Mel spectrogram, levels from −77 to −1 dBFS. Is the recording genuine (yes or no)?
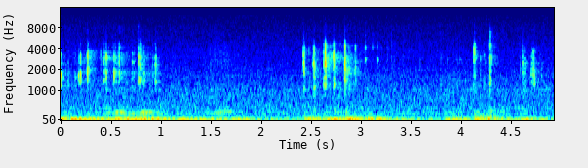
yes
